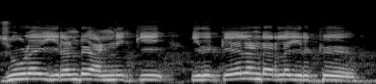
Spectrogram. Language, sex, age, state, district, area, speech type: Tamil, male, 30-45, Tamil Nadu, Ariyalur, rural, read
